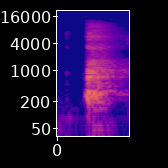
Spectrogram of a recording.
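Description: A single stifled sneeze bursts out close by after a brief faint intake, sharp at the onset and then trailing off in a breathy hiss, with no talking around it.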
